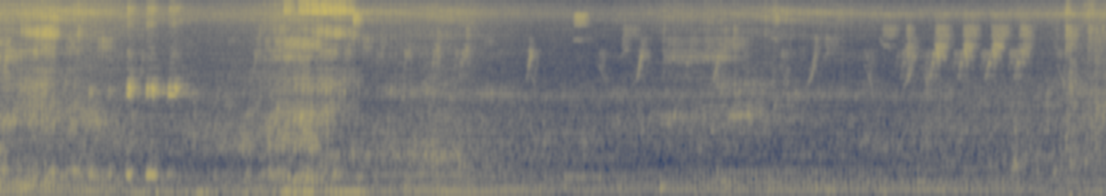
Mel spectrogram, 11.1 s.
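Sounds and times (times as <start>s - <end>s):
small bird chirping: 3.6s - 10.5s.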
